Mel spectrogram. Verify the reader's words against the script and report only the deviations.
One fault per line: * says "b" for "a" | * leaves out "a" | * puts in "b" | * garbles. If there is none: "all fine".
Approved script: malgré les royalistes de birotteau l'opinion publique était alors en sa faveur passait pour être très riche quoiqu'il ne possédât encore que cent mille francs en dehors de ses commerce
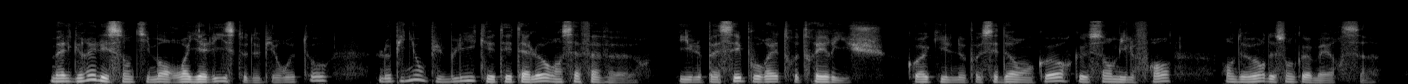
* puts in "sentiments"
* puts in "il"
* says "son" for "ses"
